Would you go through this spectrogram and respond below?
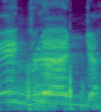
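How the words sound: The word is said with proud, drawn-out emphasis. "They say it with pride"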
